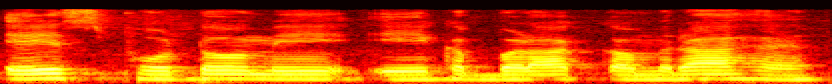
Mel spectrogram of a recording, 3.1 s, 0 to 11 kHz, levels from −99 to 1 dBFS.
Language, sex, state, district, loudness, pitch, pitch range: Hindi, male, Jharkhand, Garhwa, -16 LUFS, 130 Hz, 130-140 Hz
